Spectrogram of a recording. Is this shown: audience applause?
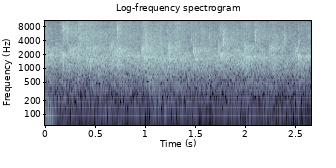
yes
